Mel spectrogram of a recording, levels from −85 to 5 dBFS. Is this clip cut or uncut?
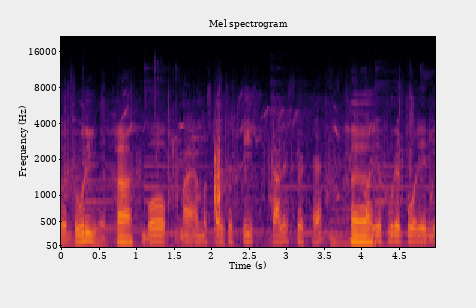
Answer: uncut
